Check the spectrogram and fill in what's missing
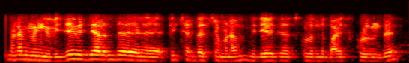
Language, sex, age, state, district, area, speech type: Tamil, male, 30-45, Tamil Nadu, Dharmapuri, rural, conversation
